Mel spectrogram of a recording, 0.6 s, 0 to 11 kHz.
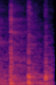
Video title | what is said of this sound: Art Glass Today Episode 9 | and I want to point out something if I tap this you can hear that some of the glass is loose in here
